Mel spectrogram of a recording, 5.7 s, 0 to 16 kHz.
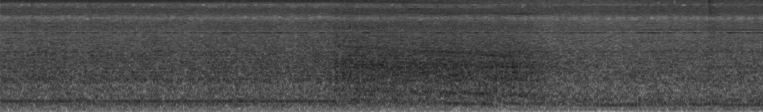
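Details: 2000 Toshiba BTD-110.R16 CNC horizontal boring mill, CAT 50 tooling, spindle running: even mechanical hum with clear steady whine shifting pitch slightly; spindle turns smoothly, no grinding or knocking.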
